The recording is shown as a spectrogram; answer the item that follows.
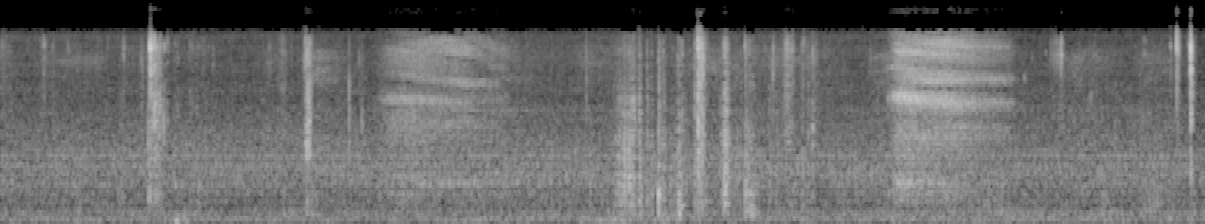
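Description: A balloon being blown up by mouth: two long breaths blown into it, about four and nine seconds in, with scattered short clicks between them.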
